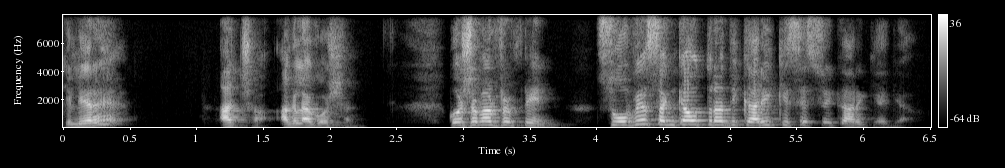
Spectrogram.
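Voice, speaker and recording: A man teaching an exam revision lesson, quizzing and repeating answers in a lively manner. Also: very high-pitched, fairly quick.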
